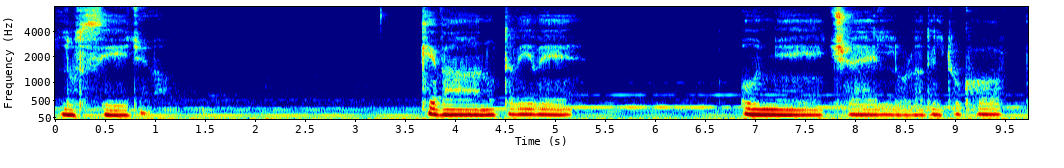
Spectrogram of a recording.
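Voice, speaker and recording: A soft, breathy, half-whispering voice guiding a relaxation meditation soothingly, in short phrases with long pauses. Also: mid-range voice, completely flat delivery, music in the background. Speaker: guided meditation narrator.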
